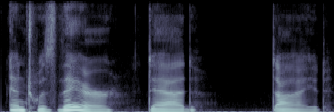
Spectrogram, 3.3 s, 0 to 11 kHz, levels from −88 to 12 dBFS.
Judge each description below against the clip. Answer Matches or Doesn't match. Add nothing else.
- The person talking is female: Matches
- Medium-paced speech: Doesn't match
